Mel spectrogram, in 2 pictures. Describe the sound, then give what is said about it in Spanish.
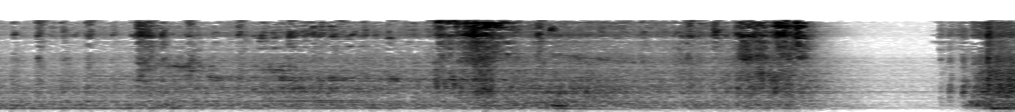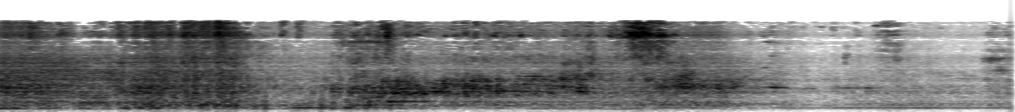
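Truck engine in a video game, a loud, steady rumbling drone with revving surges, which drops out briefly once midway before the engine roars back up. “Es que el sonido del camión también es la puta hostia, ¿eh? es que malo no tiene nada.”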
